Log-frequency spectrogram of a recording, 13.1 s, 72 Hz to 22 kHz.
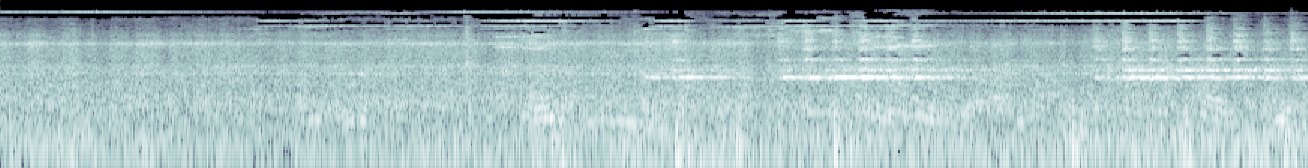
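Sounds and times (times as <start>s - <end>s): tram rumbling: 0.0s - 13.0s
high wheel squeal: 2.5s - 11.8s.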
